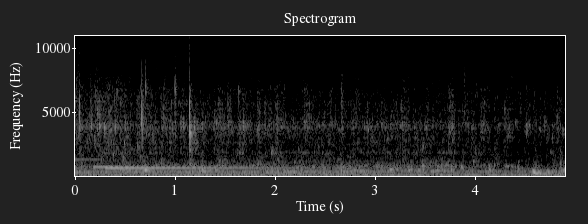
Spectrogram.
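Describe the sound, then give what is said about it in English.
Water runs from a kitchen sink faucet that has been turned on, a steady, even rush of moderate loudness that continues without a break, with no voices. “our kitchen sink is all fit. Let's turn it on and then off. On.”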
